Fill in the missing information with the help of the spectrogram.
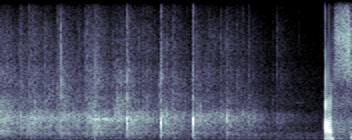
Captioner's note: applause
